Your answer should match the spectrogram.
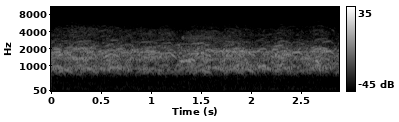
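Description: A dense chorus of snow geese honking continuously, a large flock of thousands calling all at once in a loud, steady, overlapping clamor with no pauses, like a wall of sound from overhead, flying in autumn along North American flyways as they return from Arctic breeding grounds.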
